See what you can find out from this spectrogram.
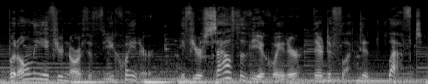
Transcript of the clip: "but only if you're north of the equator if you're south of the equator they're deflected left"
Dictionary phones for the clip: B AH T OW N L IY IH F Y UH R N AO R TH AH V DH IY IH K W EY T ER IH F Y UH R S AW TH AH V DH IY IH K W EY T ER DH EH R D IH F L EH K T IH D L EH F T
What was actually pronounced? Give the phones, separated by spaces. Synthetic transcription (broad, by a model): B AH T OW N L IY IH F Y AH R N AO R TH AH V DH IY IH K W EY T ER IH F Y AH R S AW TH AH V DH IY IH K W EY T ER DH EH R D IH F L EH K T IH D L EH F T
